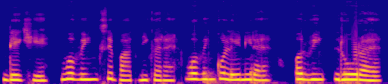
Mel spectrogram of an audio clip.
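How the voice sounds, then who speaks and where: A gentle, caring mother in a fan-fiction story reading, soft-spoken and soothing, her voice high and mellow, as a woman puts her on. The recording is close and dry. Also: fairly even intonation, moderate pace, no echo, natural voice. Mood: pleading.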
